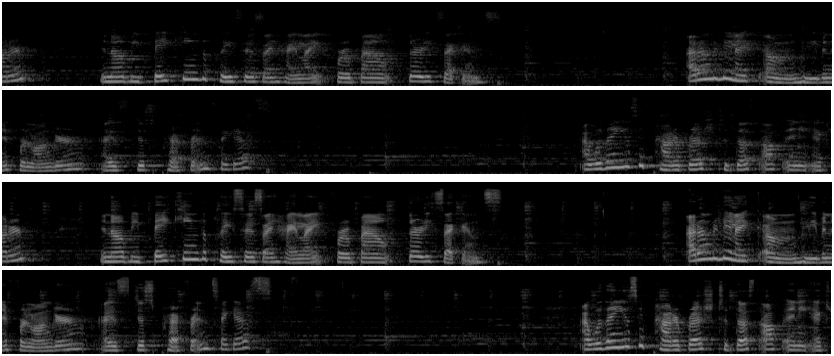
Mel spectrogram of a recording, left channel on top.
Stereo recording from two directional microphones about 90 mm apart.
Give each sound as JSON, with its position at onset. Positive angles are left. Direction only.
{"t": 0.0, "sound": "music", "side_deg": -25}
{"t": 0.9, "sound": "a woman's voice", "side_deg": -20}
{"t": 6.6, "sound": "a woman's voice", "side_deg": -25}
{"t": 14.1, "sound": "a woman's voice", "side_deg": -15}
